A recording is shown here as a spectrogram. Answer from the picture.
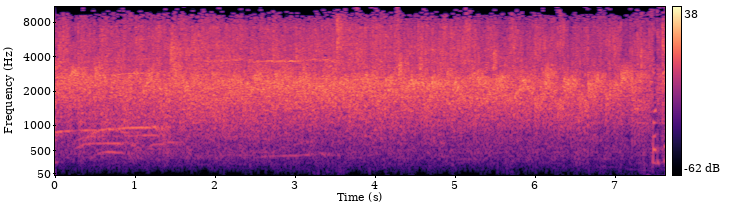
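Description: An audience at a business gathering claps steadily and loudly for the group's leaders, a dense wash of applause that holds at full strength for several seconds without pause, with a few faint voices rising briefly above it.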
